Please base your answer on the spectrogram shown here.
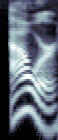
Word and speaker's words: hour: Hour starts with a consonant letter, but the H is silent, so it sounds like hour, a vowel sound, so it's an hour.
